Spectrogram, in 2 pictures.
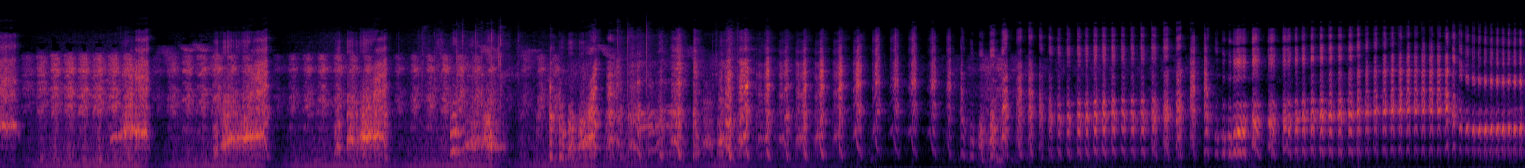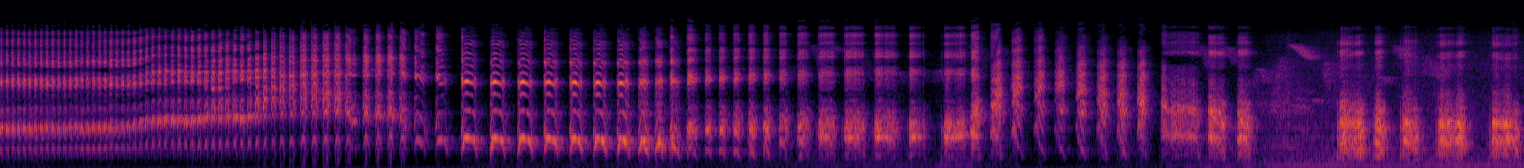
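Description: Laughing kookaburra giving its laughing call: rapid, rolling chuckles with rising and falling notes in the middle, building to the loudest and fastest run of repeated notes about two-thirds of the way through, then a fresh burst near the end.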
